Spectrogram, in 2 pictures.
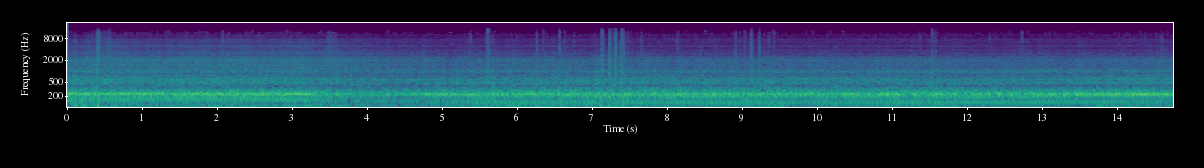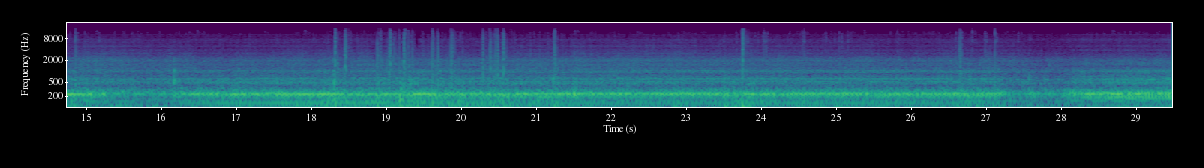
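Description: Fiat 1200 Spyder's four-cylinder engine running steadily while the car is driven, under heavy wind rumble on the bonnet-mounted microphone. A few faint ticks are heard in the second half.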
